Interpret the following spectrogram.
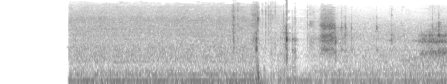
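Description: Silence, then about a third of a second in, a concrete mixer truck's diesel engine starts to be heard running with a steady low rumble as it delivers concrete. A couple of short knocks come about a second and a half in.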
